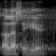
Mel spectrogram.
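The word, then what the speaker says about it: Alaşehir: here as pronounce No it is spelled as pronounce Al say here and tinagurian din yang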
